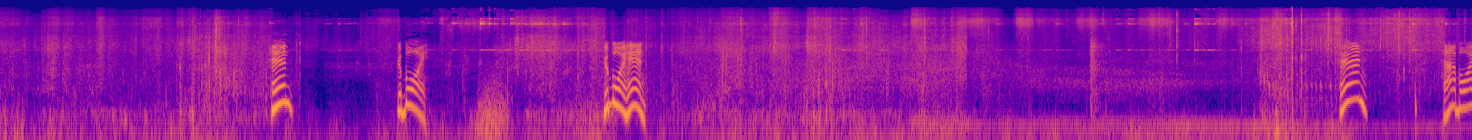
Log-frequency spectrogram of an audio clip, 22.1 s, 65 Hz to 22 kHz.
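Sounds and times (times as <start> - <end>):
footsteps through dry grass: 0.0 - 22.0.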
